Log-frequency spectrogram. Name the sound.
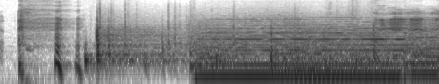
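voice imitating a horse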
